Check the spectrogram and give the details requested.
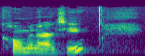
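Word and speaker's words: Comirnaty: i actually looked it up and it is pronounced common arty and uh the name actually comes from several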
